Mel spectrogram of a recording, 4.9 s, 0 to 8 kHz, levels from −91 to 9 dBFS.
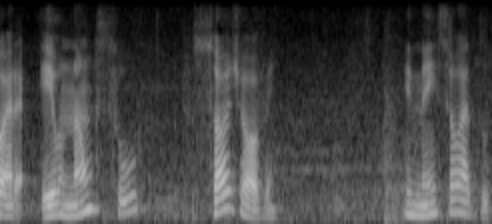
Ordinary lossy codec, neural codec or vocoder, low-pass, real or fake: MP3, 64 kbps; none; 7.2 kHz; real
